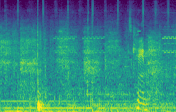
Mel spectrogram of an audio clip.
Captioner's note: phone ringing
